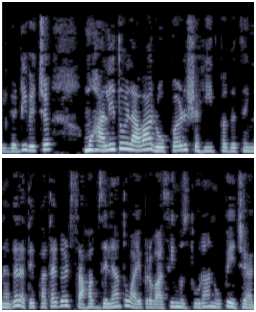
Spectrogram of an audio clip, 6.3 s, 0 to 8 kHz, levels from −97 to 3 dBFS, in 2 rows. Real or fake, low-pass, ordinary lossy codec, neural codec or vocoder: real; 7.2 kHz; MP3, 64 kbps; none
